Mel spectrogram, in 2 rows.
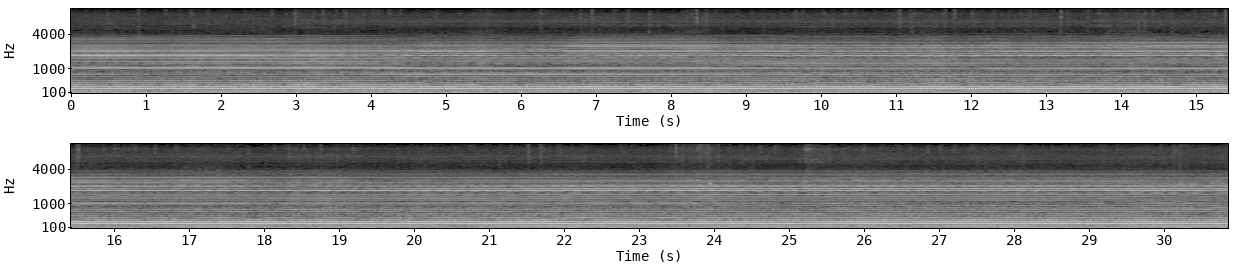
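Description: Cabin noise inside an Airbus A321-232 climbing after takeoff: its IAE V2500 turbofans give a loud, steady drone with a strong low hum. The lower drone swells and fades slowly every few seconds.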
